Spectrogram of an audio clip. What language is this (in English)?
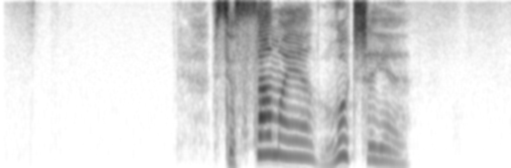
Russian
